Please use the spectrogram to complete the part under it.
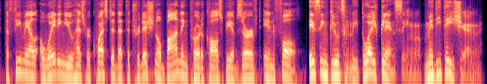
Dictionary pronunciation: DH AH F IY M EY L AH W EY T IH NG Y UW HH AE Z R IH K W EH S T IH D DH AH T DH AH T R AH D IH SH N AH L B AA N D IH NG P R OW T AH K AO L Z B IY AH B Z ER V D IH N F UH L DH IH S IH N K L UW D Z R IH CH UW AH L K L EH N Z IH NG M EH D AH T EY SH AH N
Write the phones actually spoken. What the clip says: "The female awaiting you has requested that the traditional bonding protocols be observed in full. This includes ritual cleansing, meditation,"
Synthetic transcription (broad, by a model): DH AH F IY M EY L AH W EY T IH NG Y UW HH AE Z R IH K W EH S T IH D DH AH T DH AH T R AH D IH SH N L B AA N D IH NG P R OW T AH K AO L Z B IY AH B Z ER V D IH N F UH L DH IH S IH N K L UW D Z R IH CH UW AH L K L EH N S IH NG M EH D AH T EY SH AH N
